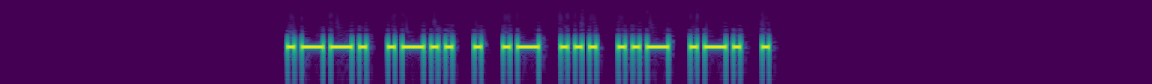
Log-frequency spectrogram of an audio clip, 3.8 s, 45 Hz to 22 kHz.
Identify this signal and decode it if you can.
Morse code, heard as a keyed tone, about 48 wpm, 700 Hz. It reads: PLEASURE
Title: Top 1501-1750 Words 50wpm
